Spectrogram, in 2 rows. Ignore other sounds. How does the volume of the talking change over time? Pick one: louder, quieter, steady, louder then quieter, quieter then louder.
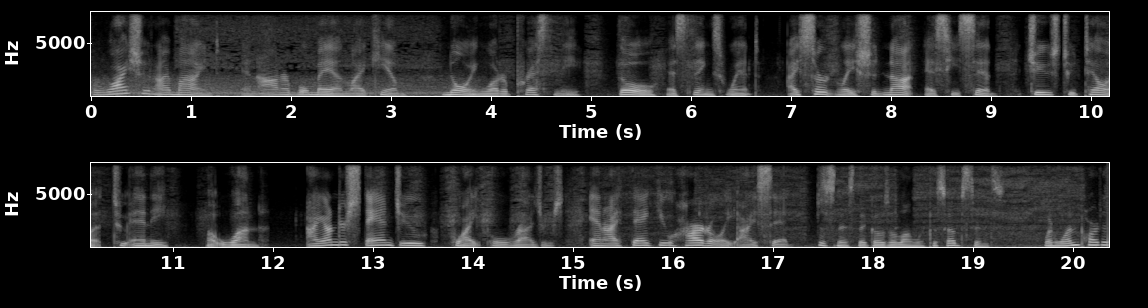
steady.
